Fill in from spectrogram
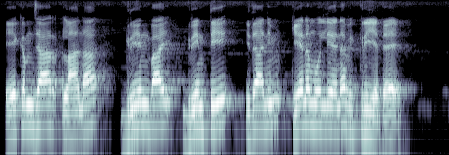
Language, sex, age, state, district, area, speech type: Sanskrit, male, 18-30, Karnataka, Raichur, rural, read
